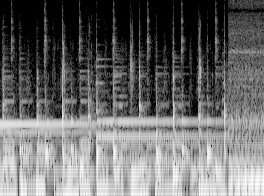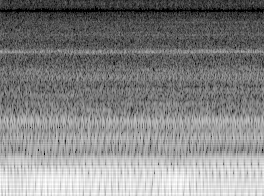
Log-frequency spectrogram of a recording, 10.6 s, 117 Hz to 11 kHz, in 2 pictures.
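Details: 1974 Datsun 260Z, just started and warming up: low, lumpy idle with an uneven throb that never settles into a smooth beat; the twin carbs are out of balance and need to be dialed in.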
